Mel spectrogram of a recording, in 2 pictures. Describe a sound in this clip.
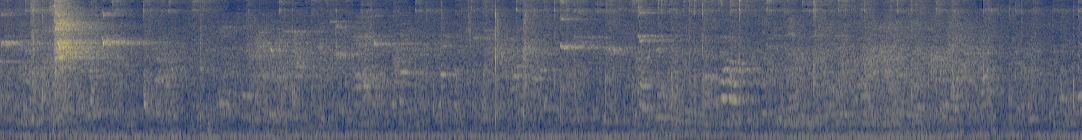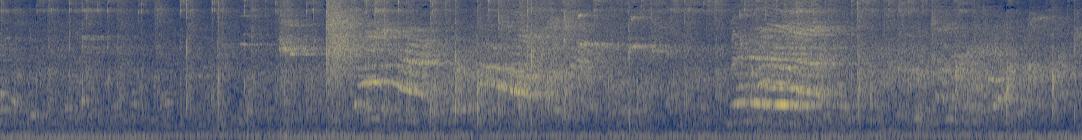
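Ping-pong balls click off paddles and tables in quick rallies, echoing in a large hall.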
